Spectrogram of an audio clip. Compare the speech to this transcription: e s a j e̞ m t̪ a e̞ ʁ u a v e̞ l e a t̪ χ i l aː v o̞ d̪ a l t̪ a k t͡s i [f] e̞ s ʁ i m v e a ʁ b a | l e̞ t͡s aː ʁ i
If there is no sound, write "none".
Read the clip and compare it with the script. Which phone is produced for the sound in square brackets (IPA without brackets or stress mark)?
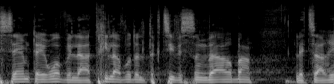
v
